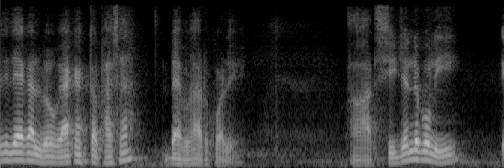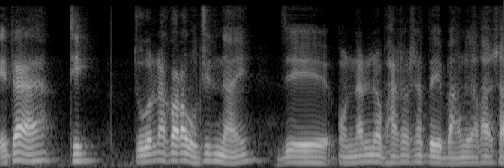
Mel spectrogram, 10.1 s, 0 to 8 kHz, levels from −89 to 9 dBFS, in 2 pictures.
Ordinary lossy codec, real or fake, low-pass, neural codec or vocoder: none; fake; 7.2 kHz; codec, 16 kHz in and 24 kHz out, 0.9 kbps, LongCat-Audio-Codec, fine tuned four codebook decoder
